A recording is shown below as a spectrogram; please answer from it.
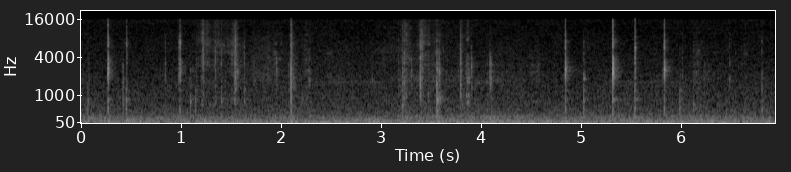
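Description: Long nails tap the triggers and shell of a hollow pink plastic Xbox controller, shown from its top edge. Quiet, sharp, bright clicks sound at an uneven pace over a low background rumble, each dying away almost at once.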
